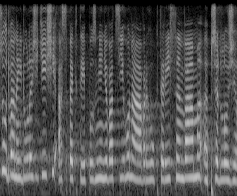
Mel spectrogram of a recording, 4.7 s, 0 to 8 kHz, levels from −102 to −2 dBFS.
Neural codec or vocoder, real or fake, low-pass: none; real; 7.2 kHz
